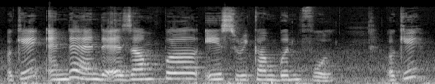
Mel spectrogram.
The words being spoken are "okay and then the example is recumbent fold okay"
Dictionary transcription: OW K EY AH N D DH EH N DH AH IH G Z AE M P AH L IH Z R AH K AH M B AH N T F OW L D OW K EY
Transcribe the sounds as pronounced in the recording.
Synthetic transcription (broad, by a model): OW K EY AH N D EH N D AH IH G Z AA M P AH L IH S R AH K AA M B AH N F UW L OW K EY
